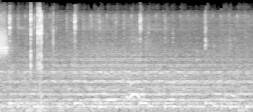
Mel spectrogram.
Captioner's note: gun clicks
